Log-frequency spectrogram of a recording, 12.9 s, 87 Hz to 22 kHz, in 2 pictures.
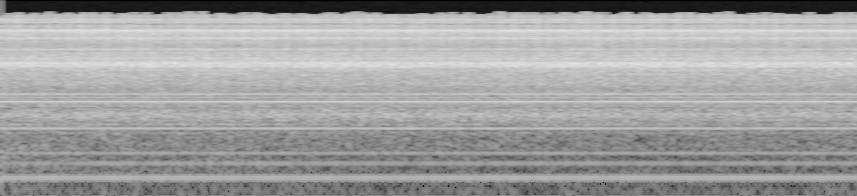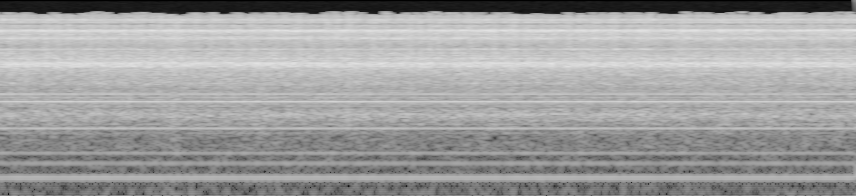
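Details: Steady high hiss with a constant mechanical whine from an aerosol nebulizer running continuously, possibly mixed with rain, in an ASMR recording made on a Zoom H1n.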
